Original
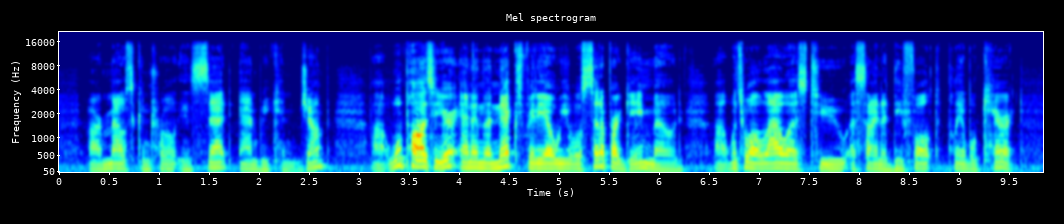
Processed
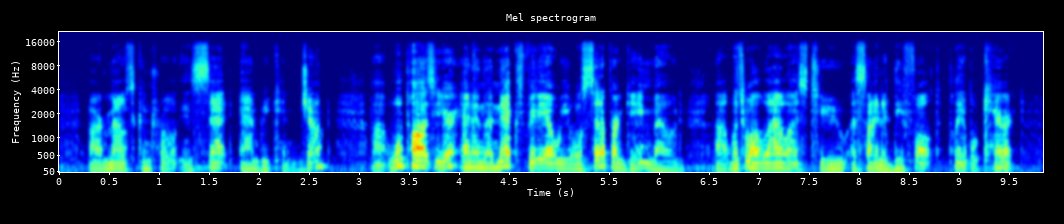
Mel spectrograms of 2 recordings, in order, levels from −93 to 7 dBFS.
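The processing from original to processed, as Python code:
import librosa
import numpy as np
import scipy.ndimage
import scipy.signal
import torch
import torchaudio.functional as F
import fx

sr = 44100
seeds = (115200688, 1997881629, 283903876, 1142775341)

y = fx.chorus_voices(x, sr, voices=2, hz=0.37, base_ms=12, depth_ms=3.6, mix_pct=55)
y = fx.transient(y, sr, attack_db=5, sustain_db=-5)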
